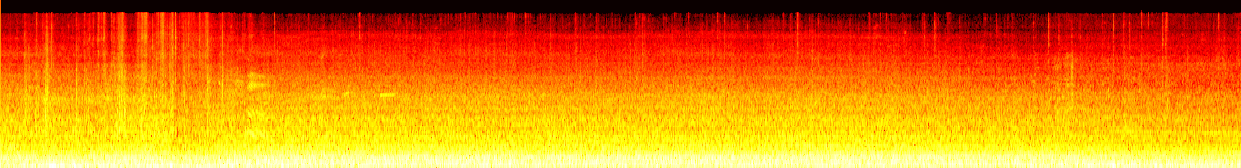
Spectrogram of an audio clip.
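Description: Tyres rumble along the runway.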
